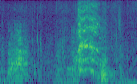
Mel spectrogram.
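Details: A farmed wild boar–pig hybrid makes a coarse, breathy grunt, then a louder, strained squeal that rises and drops away, while the animals are fed apples; faint human voices behind.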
